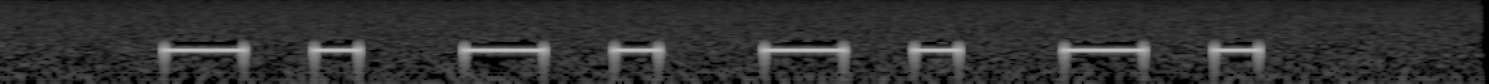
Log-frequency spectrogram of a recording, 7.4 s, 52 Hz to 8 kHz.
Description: Telephone call progress tone (UK plan), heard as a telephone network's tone, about 400 Hz. Congestion tone.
